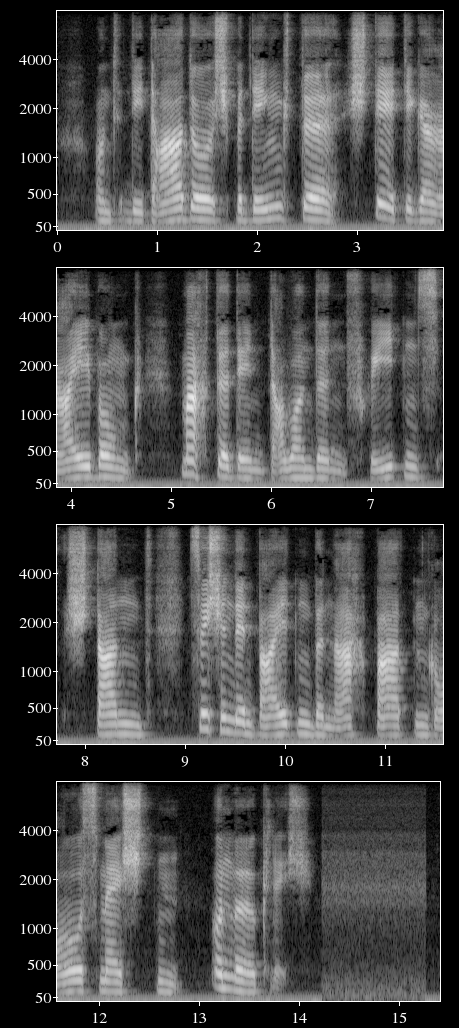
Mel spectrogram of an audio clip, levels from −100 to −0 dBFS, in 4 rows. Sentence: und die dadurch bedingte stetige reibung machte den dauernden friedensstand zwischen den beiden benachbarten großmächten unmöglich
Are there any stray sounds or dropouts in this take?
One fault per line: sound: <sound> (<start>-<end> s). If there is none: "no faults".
no faults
